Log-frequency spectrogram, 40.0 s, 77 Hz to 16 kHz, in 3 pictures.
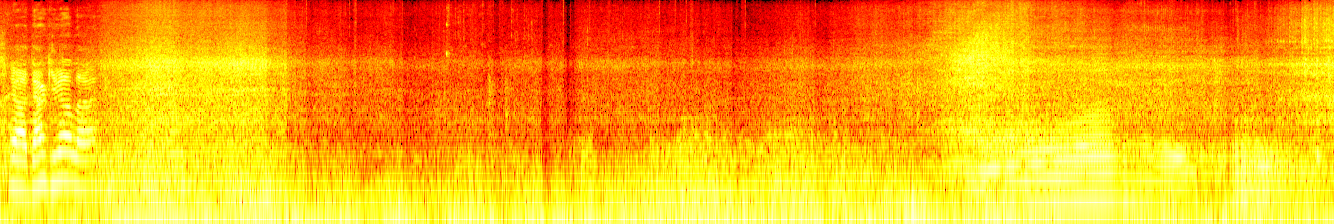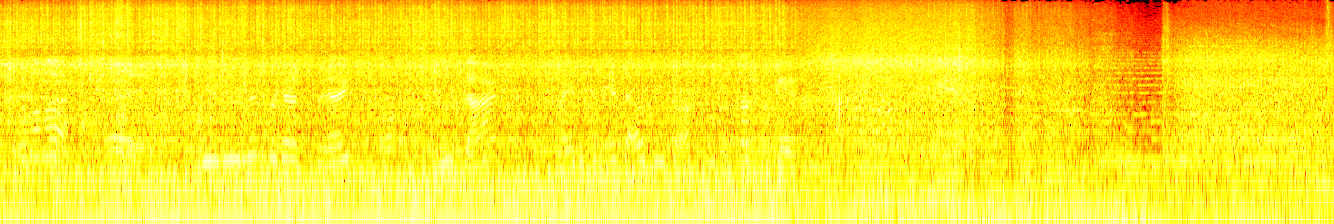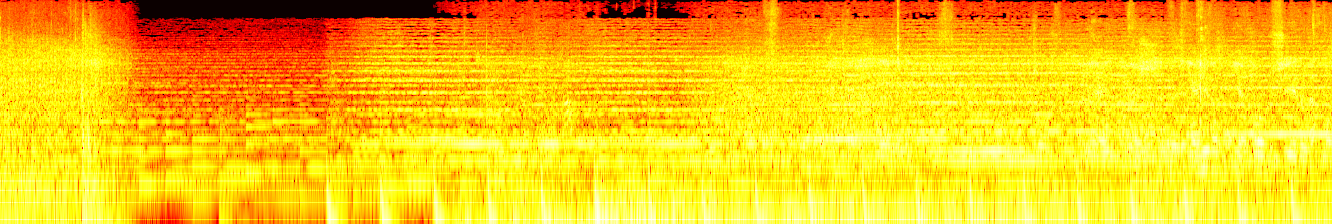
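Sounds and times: car engine drone: 0.0 - 28.1, 31.1 - 40.0
car passing: 5.2 - 28.0.

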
